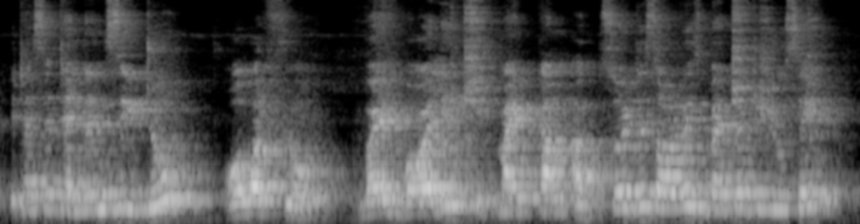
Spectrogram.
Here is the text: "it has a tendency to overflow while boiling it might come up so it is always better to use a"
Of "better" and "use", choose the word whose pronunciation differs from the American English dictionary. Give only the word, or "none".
none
